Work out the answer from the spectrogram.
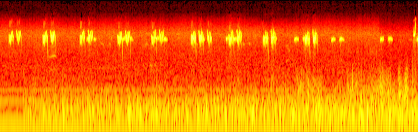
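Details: Quail (batair/bedana) calling, a recording for morning use: sharp, high clipped notes in quick clusters, repeated about every half second over a low rumble and faint hum.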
